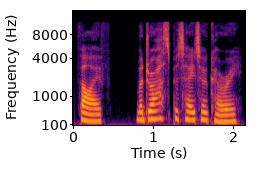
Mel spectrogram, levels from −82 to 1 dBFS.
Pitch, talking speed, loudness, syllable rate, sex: 195 Hz, 85 wpm, -18 LUFS, 4.6 syllables/s, female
